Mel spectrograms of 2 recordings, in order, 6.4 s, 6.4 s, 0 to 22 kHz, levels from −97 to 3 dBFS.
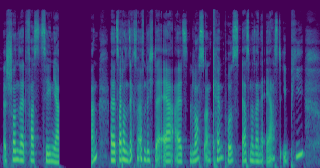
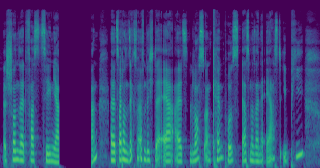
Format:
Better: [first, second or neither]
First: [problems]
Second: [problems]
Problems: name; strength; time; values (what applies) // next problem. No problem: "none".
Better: neither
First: audio freezing; at 1 s for 0.5 s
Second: audio freezing; at 1 s for 0.5 s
